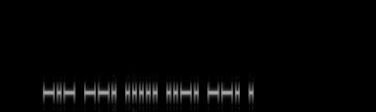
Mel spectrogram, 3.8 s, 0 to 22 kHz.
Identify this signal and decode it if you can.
Morse code, heard as a keyed tone, about 34 wpm, 700 Hz. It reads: KG5FGE
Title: USA Call Signs - 6 Characters - Repeated 2x - 35wpm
